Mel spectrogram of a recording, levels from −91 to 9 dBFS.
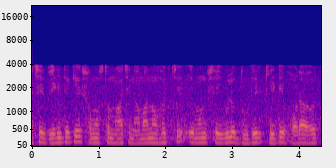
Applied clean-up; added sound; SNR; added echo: none; none; none; none.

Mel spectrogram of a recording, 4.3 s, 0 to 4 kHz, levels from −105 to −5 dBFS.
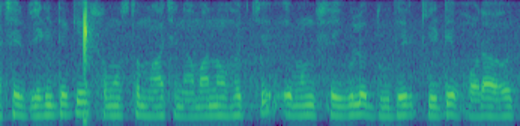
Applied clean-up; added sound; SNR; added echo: none; Finger snapping; -1 dB; none.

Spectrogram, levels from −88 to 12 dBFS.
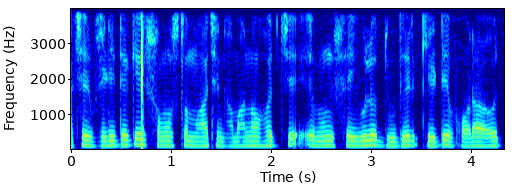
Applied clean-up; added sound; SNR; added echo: neural separator model SepFormer WHAM!.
